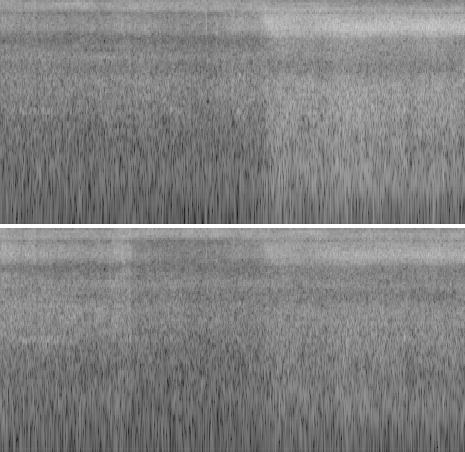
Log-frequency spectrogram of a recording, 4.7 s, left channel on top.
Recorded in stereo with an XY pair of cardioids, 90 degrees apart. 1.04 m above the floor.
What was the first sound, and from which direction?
Only background noise.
